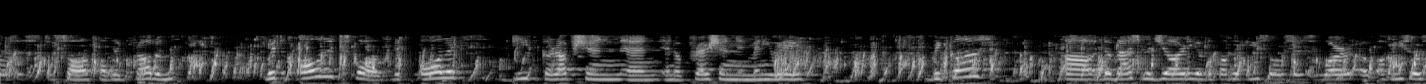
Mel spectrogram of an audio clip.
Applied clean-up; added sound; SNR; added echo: classical method WPE with log-MMSE.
